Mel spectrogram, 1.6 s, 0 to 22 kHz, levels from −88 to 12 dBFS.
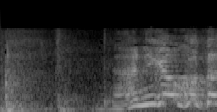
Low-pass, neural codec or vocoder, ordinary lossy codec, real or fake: none; none; none; real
